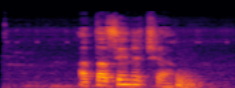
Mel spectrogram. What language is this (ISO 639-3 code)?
kab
